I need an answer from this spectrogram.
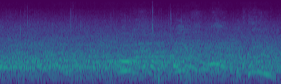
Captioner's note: crowd cheering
